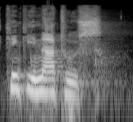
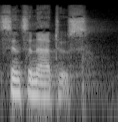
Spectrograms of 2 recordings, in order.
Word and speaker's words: Cincinnatus: His real name, okay, his name in his native Latin language would have been pronounced at the time Cincinnatus, which means curly. We pronounce it Cincinnatus today. And in 1783,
